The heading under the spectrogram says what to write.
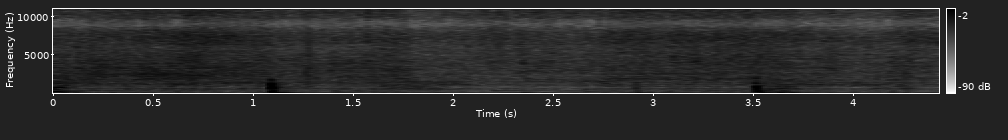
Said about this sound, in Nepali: अब यसलाई राम्रोसँगले चलाएर एकछिन पकाउनुपर्छ।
